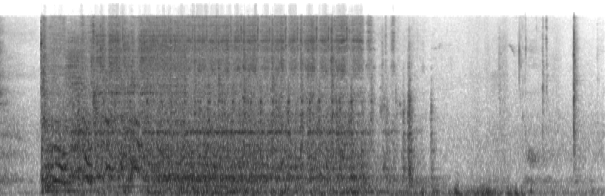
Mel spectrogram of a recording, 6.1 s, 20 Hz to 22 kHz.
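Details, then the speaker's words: 1965 Ford F100 240 six-cylinder with newly replaced carburetor, starting on choke; catches, runs unevenly a few seconds, then stumbles and dies; owner wonders if it needs choke, carburetor needs adjusting, cause unconfirmed. "Wonder of it knes choke it does run she rough though"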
